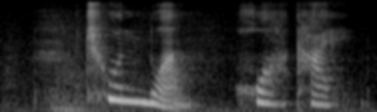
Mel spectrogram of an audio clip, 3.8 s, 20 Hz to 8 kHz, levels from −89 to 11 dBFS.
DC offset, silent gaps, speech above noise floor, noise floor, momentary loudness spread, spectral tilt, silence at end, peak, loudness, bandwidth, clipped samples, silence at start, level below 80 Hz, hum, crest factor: under 0.1%; none; 28 dB; -58 dBFS; 20 LU; -5 dB/octave; 0.45 s; -14 dBFS; -28 LUFS; 7.6 kHz; under 0.1%; 0.5 s; -62 dBFS; none; 16 dB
